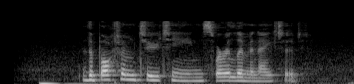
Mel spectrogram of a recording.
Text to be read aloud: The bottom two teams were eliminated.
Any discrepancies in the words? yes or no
no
